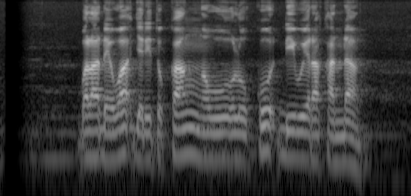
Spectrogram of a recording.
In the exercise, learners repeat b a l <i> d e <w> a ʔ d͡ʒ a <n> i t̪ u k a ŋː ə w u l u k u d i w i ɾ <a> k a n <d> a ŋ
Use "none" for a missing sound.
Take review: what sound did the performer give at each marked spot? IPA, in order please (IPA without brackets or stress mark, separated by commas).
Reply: a, w, d, a, d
